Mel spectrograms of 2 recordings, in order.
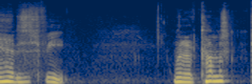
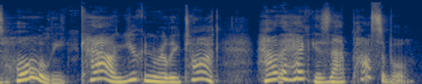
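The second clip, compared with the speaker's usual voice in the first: shocked; 7 semitones higher than usual. A narrator's reading. Guy hears the dog talk, acted shock. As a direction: act amazed, stretch the first words high. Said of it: "The guy is shocked and says".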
